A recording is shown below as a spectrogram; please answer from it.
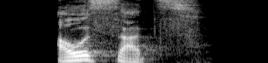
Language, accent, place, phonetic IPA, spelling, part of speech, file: German, Germany, Berlin, [ˈaʊ̯sˌzat͡s], Aussatz, noun, De-Aussatz.ogg
- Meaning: leprosy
